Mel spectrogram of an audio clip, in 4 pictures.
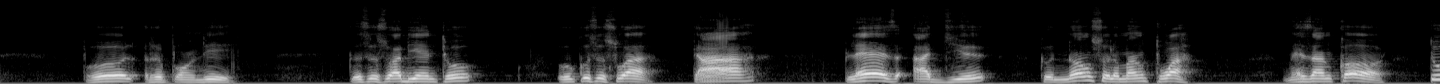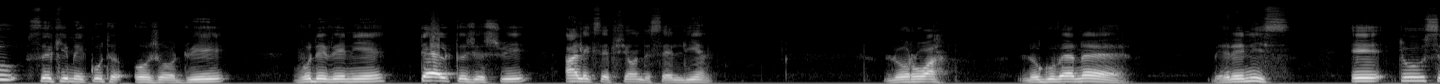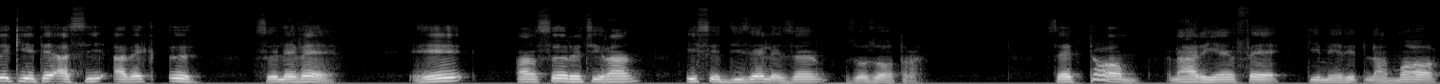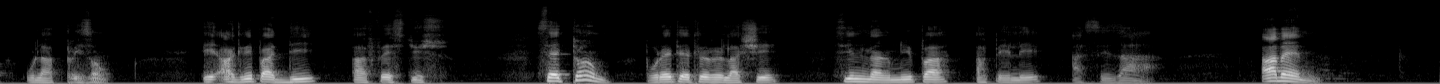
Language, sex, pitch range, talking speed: French, male, 105-135 Hz, 100 wpm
